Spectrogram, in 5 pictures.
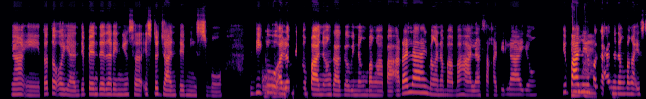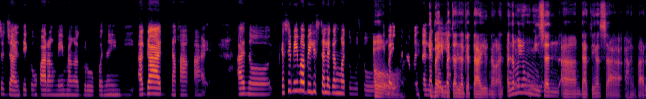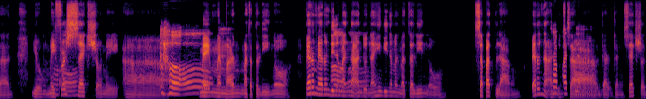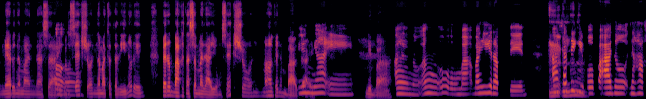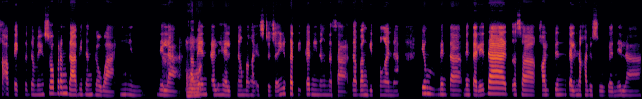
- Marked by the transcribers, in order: other background noise; in English: "first section"; laughing while speaking: "Ah"; in English: "mental health"
- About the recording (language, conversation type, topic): Filipino, unstructured, Ano ang palagay mo sa sobrang bigat o sobrang gaan ng pasanin sa mga mag-aaral?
